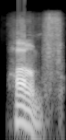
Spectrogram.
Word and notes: humph: American English

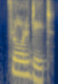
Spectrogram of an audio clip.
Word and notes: fluoridate: Indian

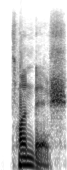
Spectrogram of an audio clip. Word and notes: tundish: American English

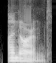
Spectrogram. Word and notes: unarmed: American English

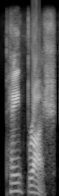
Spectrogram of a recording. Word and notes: paintbrush: American English

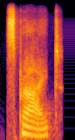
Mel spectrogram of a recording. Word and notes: sprite: Indian

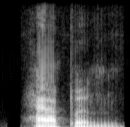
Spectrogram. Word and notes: happen: American English

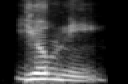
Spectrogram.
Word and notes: yoni: Indian

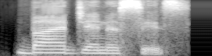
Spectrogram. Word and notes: Biogenesis: Indian

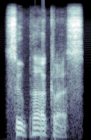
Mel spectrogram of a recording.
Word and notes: superclass: British English

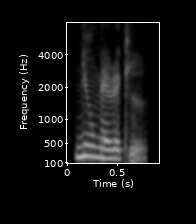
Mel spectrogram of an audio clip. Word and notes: numerical: Indian

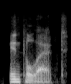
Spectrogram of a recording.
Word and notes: intellect: American English

